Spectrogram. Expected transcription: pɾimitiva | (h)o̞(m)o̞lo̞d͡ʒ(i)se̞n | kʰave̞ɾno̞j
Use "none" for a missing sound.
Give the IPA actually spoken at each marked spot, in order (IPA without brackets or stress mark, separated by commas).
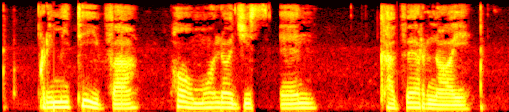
h, m, i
